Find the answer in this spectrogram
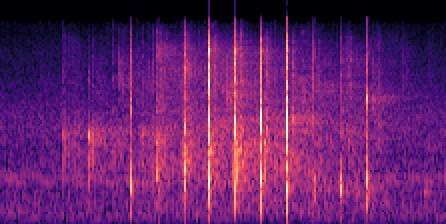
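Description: A small group applauding, starting about half a second in. One pair of hands claps louder than the rest, about four even claps a second, then the clapping stops just before the end.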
